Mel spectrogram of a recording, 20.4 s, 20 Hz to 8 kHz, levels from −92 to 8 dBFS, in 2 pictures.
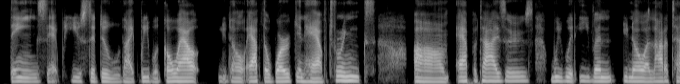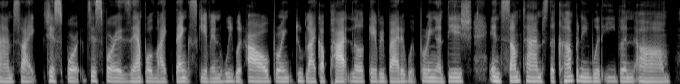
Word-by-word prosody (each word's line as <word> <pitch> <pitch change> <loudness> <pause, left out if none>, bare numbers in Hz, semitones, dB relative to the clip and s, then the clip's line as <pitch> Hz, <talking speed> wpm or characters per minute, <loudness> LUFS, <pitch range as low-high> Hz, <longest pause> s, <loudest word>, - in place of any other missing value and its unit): things 130 -2 +1
that 130 - -5
we 145 -3 -11
used 135 -1 -1
to 135 - 0
do. 120 -2 -3
Like, 120 - -3
we 140 0 -1
would 125 -1 -9
go 130 +2 +3
out, 130 0 +5 0.3
you 135 -6 -11
know, 125 -2 -2
after 135 -1 +2
work 130 +2 +3
and 135 -2 0
have 120 0 +2
drinks, 155 -2 +2 0.6
um, 120 -1 +2
appetizers. 145 0 0 0.3
We 145 0 0
would 140 -1 -1
even, 140 -1 0
you 145 - -5
know, 130 -1 +2
a 120 - 0
lotta 130 +2 -1
times, 125 -2 -4
like, 65 0 -1
just 150 -4 +4
for 135 -1 +1
just 155 -2 +1
for 140 -3 +1
example, 130 +1 0
like, 120 -1 -3
Thanksgiving, 125 -1 -1
we 135 0 -3
would 130 -1 -3
all 130 -2 +5
bring 130 +2 -2
do, 140 - -5
like, 120 0 0
a 130 - +3
potluck, 130 0 +4
everybody 130 -2 0
would 130 +3 -9
bring 130 -2 -1
a 115 - -1
dish, 135 +3 -2 0.2
and 145 -3 +2
sometimes 140 -1 +2
the 135 - -2
company 150 0 0
would 130 -1 -3
even, 135 -1 -4
um, 125 -1 -1
130 Hz, 165 wpm, -25 LUFS, 125-140 Hz, 0.6 s, out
